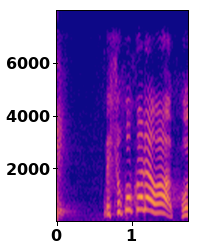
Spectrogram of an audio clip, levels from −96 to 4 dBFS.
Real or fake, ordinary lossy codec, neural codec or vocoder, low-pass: fake; none; codec, 44.1 kHz, 3.4 kbps, Pupu-Codec; 7.2 kHz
